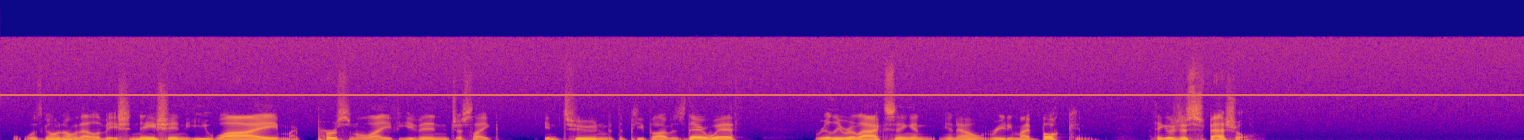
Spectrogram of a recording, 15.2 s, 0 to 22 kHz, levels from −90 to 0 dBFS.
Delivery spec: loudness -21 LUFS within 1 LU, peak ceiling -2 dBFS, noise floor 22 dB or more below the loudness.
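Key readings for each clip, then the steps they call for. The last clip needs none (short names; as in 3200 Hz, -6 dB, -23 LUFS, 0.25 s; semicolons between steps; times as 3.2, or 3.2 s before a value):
steady tone 7100 Hz; tone level -31 dBFS; noise floor -34 dBFS; noise floor target -47 dBFS; loudness -25.0 LUFS; peak -6.5 dBFS; loudness target -21.0 LUFS
-> notch 7100 Hz, Q 30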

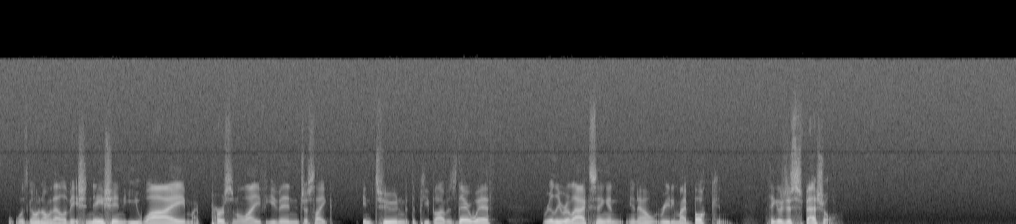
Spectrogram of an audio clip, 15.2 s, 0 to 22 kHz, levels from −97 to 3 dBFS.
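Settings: steady tone none; noise floor -43 dBFS; noise floor target -47 dBFS
-> denoiser 6 dB, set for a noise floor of -43 dBFS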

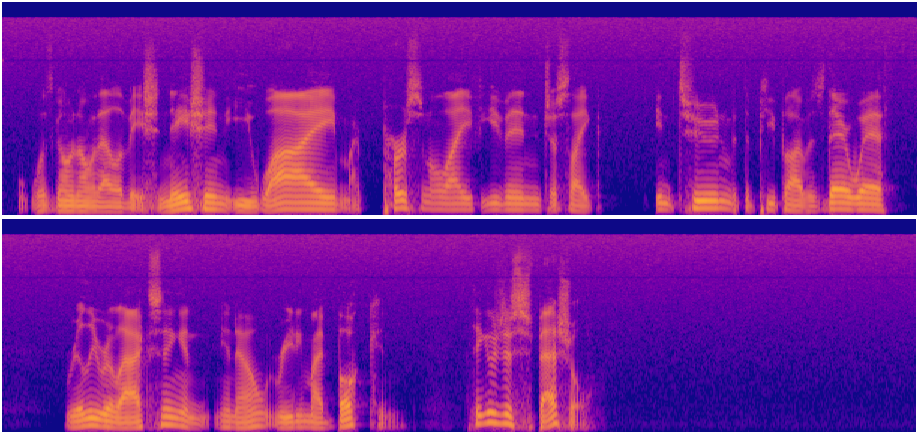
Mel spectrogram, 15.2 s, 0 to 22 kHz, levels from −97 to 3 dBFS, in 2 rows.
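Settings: noise floor -48 dBFS; loudness -25.0 LUFS; peak -7.0 dBFS; loudness target -21.0 LUFS
-> gain +4 dB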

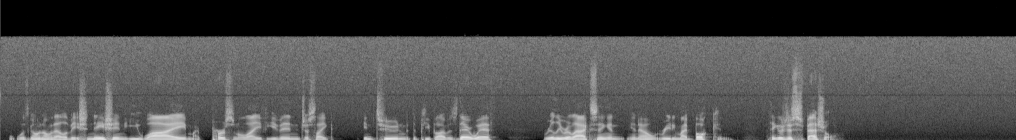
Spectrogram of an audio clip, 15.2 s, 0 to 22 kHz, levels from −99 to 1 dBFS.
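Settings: loudness -21.0 LUFS; peak -3.0 dBFS; noise floor -44 dBFS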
